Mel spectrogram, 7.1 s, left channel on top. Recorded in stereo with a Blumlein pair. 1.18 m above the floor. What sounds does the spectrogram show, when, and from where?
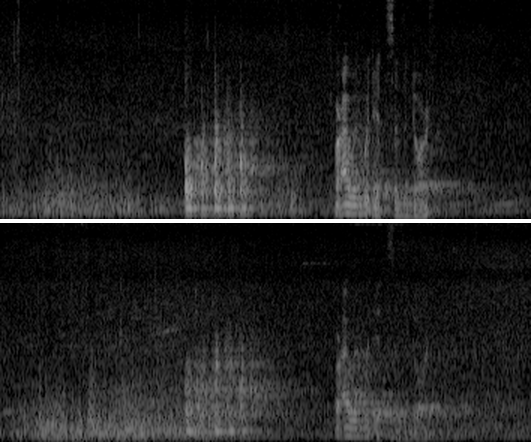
2.5 s knocking: 60° left, 3 m
4.5 s a man speaking: 60° left, 1.7 m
